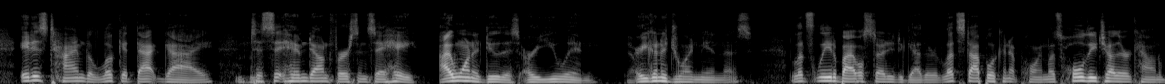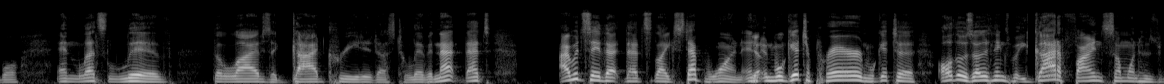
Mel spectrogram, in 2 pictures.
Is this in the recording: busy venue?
no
